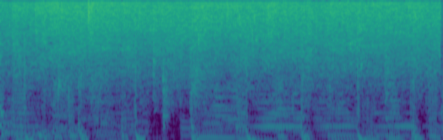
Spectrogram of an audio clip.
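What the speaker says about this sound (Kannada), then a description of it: "ಮೂರು ನಿಮಿಷಗಳ ಕಾಲ ಲೋ ಟು ಮೀಡಿಯಂ ಫ್ಲೇಮ್ನಲ್ಲೇ ಈರುಳ್ಳಿನ ಫ್ರೈ ಮಾಡ್ಕೋಬೇಕು" Finely chopped onion fries over a low to medium flame for brinjal rice, giving a dense, continuous crackling sizzle with occasional stirring scrapes, close up and with no voices.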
